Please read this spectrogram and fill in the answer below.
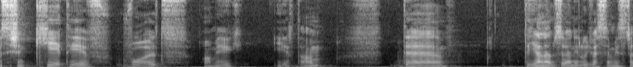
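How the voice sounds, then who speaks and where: A man with a fairly low pitch speaks very slowly, his bright, sharp tone edged with vocal fry. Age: 20s. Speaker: novelist. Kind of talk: interview. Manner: halting, many fillers.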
